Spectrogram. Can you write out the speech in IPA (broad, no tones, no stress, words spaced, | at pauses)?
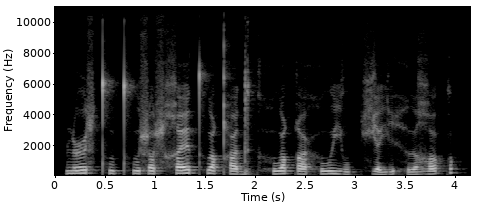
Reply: ɳə˞ɬt̪ʰut̪ʰuɬɔɬ χɛt̪ʰuqʰə˞dɯk huqə˞ hu jukçɛji hɯʁɔk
